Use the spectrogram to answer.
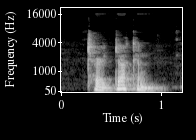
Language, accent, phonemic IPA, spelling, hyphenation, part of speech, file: English, Southern England, /tɜːˈdʌk(ə)n/, turducken, tur‧duck‧en, noun, LL-Q1860 (eng)-turducken.wav
- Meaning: A dish, usually roasted, consisting of a deboned turkey stuffed with a deboned duck that has been stuffed with a small deboned chicken, and also containing stuffing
